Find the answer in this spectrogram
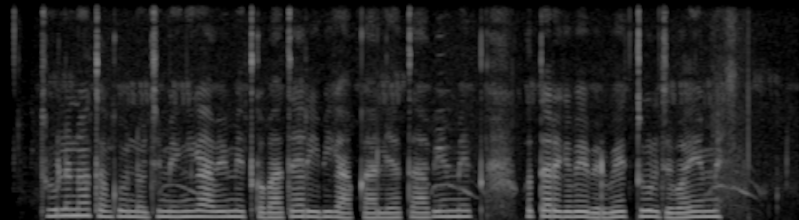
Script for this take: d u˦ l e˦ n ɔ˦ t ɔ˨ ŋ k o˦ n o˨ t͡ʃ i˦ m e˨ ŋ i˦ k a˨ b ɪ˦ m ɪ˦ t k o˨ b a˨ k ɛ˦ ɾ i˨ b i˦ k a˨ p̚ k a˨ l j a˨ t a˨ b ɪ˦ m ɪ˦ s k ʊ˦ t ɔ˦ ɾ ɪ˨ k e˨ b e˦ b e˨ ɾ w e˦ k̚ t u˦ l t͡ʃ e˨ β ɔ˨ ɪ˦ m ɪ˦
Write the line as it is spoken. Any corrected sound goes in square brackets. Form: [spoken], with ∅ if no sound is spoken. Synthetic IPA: [t] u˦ l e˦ n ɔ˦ t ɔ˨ ŋ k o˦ n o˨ t͡ʃ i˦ m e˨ ŋ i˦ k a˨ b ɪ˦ m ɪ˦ t k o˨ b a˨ [t] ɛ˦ ɾ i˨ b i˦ k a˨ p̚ k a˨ l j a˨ t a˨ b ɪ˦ m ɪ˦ [t] k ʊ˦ t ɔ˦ ɾ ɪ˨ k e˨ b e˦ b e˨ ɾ w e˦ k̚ t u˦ l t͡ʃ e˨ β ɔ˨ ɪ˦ m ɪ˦

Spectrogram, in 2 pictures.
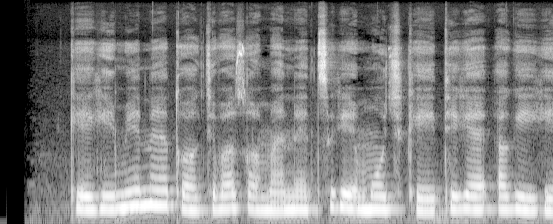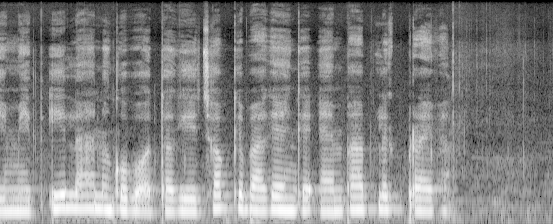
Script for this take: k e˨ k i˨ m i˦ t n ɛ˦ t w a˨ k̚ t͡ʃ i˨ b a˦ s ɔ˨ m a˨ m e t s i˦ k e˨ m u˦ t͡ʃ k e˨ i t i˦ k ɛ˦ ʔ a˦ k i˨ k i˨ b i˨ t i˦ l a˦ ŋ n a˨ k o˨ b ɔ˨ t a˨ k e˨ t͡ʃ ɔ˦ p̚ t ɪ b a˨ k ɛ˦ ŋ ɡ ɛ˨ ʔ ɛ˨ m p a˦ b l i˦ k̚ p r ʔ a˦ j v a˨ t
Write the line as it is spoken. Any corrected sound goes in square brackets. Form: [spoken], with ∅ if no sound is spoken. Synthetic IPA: k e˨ k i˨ m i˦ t n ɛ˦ t w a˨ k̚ t͡ʃ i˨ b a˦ s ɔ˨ m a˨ [n] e t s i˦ k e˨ m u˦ t͡ʃ k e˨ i t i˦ k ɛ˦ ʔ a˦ k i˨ k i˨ [m] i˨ t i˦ l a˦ [∅] n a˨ k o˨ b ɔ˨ t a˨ k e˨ t͡ʃ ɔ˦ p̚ [k] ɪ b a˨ k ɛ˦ ŋ ɡ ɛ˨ ʔ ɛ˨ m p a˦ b l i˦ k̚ p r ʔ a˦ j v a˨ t

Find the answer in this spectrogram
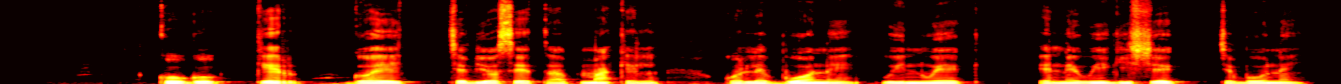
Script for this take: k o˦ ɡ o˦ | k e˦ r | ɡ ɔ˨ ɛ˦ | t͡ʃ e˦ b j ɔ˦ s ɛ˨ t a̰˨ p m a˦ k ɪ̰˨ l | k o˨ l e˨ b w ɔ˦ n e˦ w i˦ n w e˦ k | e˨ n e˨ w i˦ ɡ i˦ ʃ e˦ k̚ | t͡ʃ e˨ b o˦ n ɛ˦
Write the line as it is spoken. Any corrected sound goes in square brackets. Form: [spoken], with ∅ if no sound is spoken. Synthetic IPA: k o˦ ɡ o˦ | k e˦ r | ɡ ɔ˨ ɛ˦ | t͡ʃ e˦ b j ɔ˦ s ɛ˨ t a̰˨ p m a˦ k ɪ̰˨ l | k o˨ l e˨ b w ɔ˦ n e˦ w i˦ n w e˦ k | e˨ n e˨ w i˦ ɡ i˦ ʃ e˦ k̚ | t͡ʃ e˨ b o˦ n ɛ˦

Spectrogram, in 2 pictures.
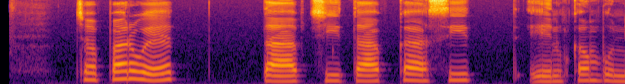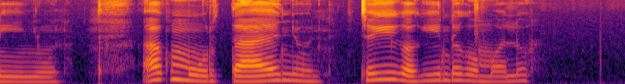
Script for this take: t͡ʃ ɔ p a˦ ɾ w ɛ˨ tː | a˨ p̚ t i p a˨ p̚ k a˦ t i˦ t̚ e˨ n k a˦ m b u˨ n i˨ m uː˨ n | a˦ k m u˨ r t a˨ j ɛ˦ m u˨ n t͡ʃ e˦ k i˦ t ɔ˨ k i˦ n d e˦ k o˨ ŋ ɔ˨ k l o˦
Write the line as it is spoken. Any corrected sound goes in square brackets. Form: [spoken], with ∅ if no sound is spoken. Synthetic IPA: t͡ʃ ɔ p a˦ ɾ w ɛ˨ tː | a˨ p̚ [t͡ʃ] i [t] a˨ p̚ k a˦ [s] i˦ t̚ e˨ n k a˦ m b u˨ n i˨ [ɲ] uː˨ n | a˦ k m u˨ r t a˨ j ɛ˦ [ɲ] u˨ n t͡ʃ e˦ k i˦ [k] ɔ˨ k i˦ n d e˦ k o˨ [m] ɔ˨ [∅] l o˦

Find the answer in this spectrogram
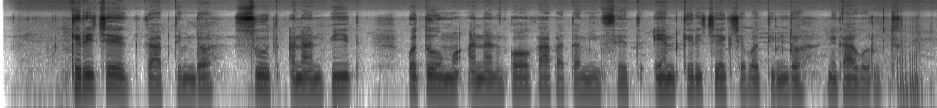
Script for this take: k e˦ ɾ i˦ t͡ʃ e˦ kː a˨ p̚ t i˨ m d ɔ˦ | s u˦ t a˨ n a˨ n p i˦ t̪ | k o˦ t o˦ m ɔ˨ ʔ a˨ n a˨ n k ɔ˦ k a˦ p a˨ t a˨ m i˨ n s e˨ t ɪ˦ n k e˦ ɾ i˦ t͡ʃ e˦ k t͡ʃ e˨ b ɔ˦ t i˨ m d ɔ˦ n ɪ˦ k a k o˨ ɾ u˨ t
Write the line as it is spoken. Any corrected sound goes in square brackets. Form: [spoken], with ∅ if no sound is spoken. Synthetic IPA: k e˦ ɾ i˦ t͡ʃ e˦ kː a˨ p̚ t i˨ m d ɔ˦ | s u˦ t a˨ n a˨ n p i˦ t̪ | k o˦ t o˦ m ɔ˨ ʔ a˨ n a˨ n k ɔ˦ k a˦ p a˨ t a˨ m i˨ n s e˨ t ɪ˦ n k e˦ ɾ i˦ t͡ʃ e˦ k t͡ʃ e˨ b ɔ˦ t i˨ m d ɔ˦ n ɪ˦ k a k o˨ ɾ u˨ t

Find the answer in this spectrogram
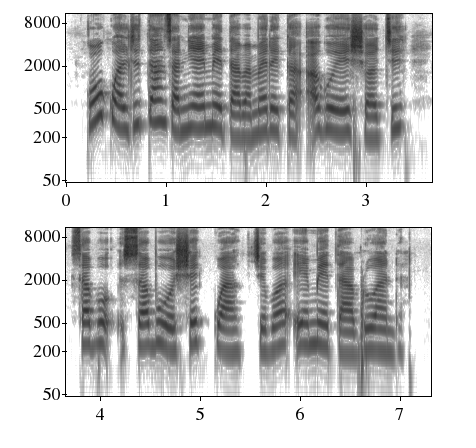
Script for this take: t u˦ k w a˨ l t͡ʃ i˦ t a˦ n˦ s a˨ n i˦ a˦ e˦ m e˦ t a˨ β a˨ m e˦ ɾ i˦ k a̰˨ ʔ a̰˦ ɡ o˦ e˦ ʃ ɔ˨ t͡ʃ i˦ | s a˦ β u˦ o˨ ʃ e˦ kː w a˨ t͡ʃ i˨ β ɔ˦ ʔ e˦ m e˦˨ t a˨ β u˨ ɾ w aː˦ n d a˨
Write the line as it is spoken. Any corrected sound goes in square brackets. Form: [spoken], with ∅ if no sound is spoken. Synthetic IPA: [k] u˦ k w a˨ l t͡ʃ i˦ t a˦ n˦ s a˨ n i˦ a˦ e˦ m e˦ t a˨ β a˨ m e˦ ɾ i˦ k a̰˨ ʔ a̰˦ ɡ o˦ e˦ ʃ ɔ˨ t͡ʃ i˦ | s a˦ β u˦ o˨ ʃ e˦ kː w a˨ t͡ʃ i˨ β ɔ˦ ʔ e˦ m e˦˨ t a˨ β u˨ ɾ w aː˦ n d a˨

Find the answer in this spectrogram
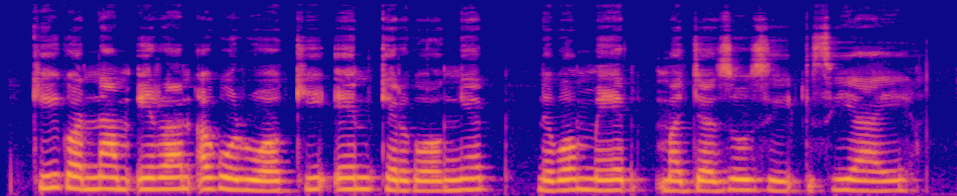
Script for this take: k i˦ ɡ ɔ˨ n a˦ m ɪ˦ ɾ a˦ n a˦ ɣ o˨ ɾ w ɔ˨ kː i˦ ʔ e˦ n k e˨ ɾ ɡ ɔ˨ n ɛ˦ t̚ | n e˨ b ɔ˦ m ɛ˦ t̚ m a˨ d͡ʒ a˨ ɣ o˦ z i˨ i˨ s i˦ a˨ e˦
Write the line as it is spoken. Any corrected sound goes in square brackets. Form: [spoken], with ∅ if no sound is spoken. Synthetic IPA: k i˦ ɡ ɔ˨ n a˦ m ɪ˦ ɾ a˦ n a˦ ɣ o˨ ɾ w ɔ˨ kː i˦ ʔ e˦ n k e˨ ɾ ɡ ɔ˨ [ŋ] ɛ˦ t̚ | n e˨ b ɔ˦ m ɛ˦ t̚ m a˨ d͡ʒ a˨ [z] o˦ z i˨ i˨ s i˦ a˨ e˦

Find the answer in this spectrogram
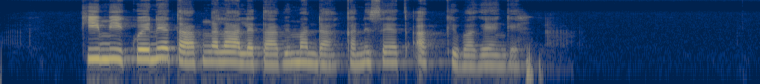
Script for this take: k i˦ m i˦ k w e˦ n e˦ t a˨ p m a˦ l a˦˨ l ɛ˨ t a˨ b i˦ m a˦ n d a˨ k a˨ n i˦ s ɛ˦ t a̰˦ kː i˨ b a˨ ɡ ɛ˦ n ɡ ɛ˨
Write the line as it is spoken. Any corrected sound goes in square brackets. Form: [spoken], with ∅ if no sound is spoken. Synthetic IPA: k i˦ m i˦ k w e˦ n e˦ t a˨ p [ŋ] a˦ l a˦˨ l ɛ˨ t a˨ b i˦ m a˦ n d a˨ k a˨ n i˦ s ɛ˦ t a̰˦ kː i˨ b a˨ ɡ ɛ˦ [ŋ] ɡ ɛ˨

